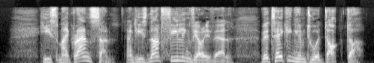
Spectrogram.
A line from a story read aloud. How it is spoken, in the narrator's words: Granny said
